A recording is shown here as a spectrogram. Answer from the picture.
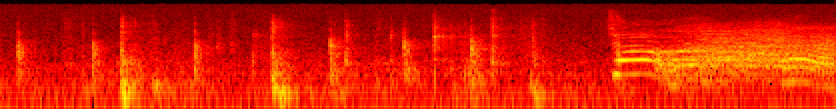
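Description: Table tennis rally: the celluloid ball clicking off the bats and the table in quick succession, a few clicks a second. About three seconds in the rally ends with the point won, and a crowd in a large hall breaks into loud cheering.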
